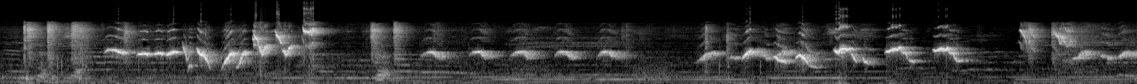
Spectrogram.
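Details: Mottled Medan white-rumped shama singing a long varied sequence: sharp high notes, a run of five evenly repeated mellow downslurred whistles, then more rising and falling whistles and clicks; steady low hum in the background.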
